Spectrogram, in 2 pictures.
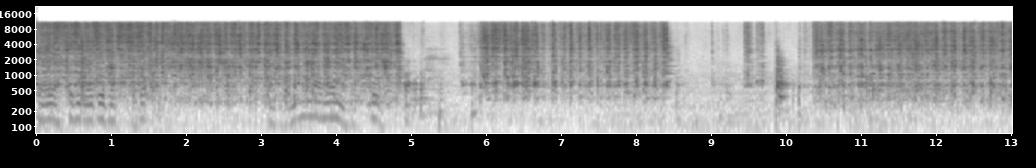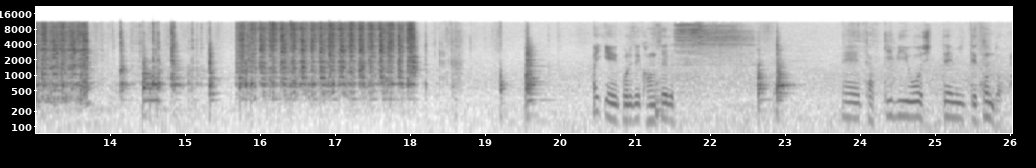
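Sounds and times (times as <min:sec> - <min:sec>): hand file rasping on steel: 0:00.0 - 0:05.0, 0:05.6 - 0:08.5, 0:09.4 - 0:13.8, 0:15.7 - 0:18.2.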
